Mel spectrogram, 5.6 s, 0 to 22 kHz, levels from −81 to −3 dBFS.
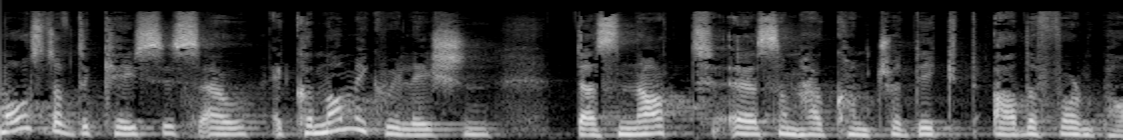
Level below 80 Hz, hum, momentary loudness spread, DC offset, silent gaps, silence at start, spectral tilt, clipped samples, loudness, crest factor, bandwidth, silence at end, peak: -60 dBFS; none; 7 LU; under 0.1%; none; 0 s; -4.5 dB/octave; under 0.1%; -19 LUFS; 18 dB; 16 kHz; 0 s; 0 dBFS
